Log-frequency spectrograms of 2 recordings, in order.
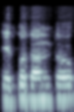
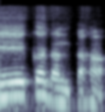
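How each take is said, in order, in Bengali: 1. প্রথম স্বরধ্বনিটি হ্রস্ব ও দ্রুত করে বলা হয়। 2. প্রথম স্বরধ্বনিটি দীর্ঘ করে বলা হয়। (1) "যদি তাড়াতাড়ি বলে দিই তাহলে কিন্তু হবে না" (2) "দীর্ঘ সময় ধরে উচ্চারণ করতে হবে"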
